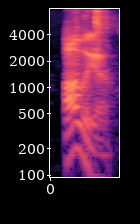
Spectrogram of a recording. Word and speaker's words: Oligo: Oligo. Oligo. Awesome. Cool. So like Ollie.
